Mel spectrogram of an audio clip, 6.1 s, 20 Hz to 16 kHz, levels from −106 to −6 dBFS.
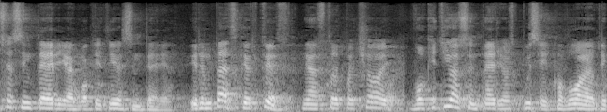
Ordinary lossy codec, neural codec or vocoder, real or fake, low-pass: AAC, 48 kbps; codec, 44.1 kHz, 2.6 kbps, SNAC; fake; 14.4 kHz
